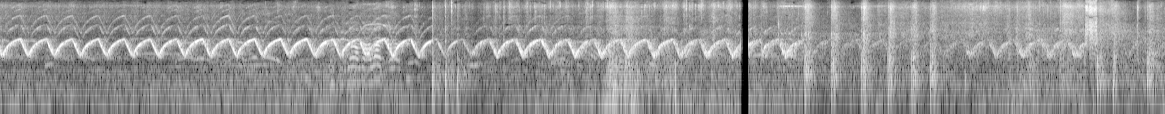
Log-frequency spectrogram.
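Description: Electronic vehicle siren in fast yelp mode, its pitch sweeping up and down about three times a second. It fades and breaks up about ten seconds in, giving way to a run of sharp cracks and knocks.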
